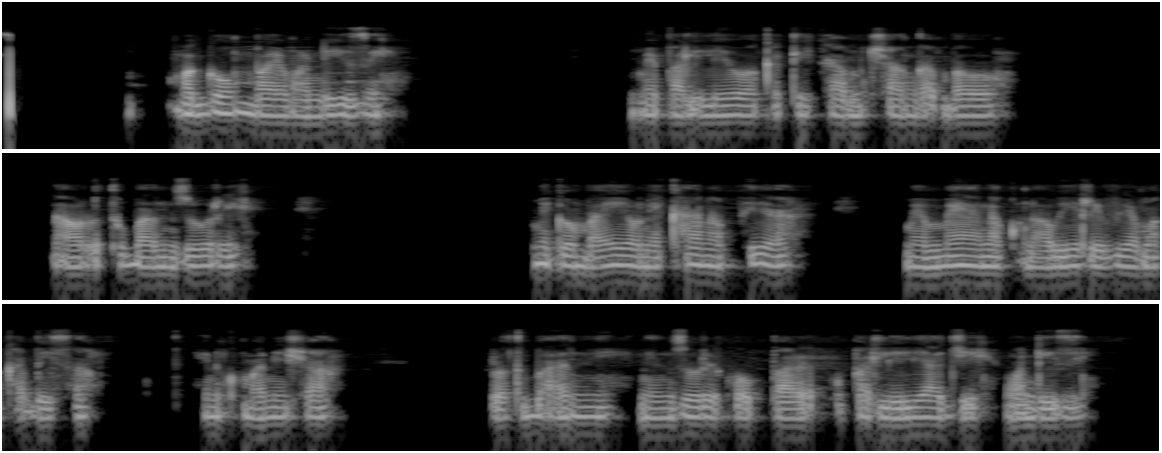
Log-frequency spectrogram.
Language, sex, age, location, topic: Swahili, male, 25-35, Kisumu, agriculture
